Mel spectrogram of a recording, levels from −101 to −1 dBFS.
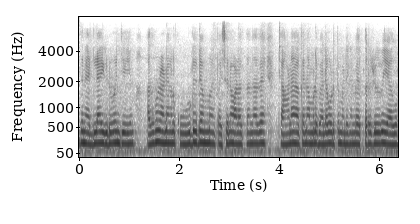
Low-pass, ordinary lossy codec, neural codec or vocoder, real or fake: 7.2 kHz; none; none; real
